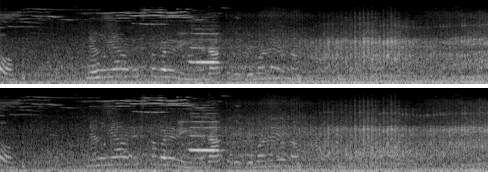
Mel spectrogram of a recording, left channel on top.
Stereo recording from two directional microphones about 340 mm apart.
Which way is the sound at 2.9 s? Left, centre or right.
Right.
